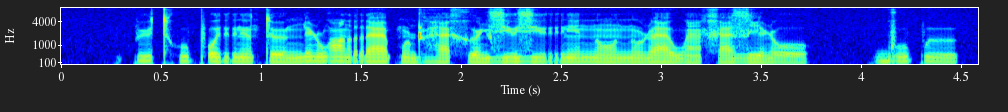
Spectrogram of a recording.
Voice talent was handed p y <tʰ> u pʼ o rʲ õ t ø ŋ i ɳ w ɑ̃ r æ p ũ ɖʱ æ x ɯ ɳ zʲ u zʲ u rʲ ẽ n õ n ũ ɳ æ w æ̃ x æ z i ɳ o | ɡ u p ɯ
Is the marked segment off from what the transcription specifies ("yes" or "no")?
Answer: no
